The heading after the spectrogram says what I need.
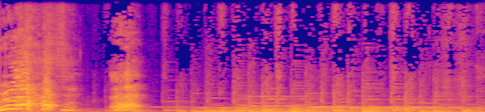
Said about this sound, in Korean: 아빠들은 모든 행동들이 요란합니다. 세수할 때도 국물을 드실 때도 양치를 하실 때도 재채기를 하실 때도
